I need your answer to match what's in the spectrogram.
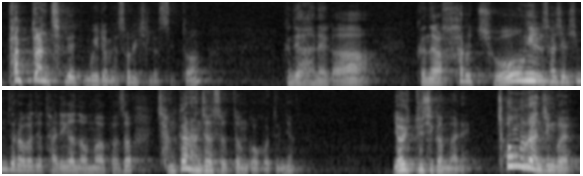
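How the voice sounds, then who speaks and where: Animated Korean pastor preaching a sermon. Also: male voice, fairly high pitch. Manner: animated storytelling, acting out shouted quotes in character; slows down for solemn scripture reading. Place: church sanctuary.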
